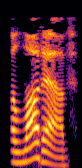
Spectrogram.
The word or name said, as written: a lot of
